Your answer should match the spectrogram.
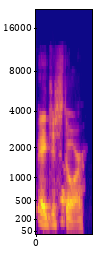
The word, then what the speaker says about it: Storr: AJ Storr, is that how you pronounce it? Am I saying that correctly? Yep, AJ Storr.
